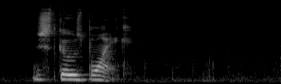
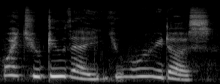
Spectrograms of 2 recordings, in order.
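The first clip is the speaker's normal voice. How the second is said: worried scolding; 7 semitones higher, 4 dB louder than usual. Acted. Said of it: "he's like".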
